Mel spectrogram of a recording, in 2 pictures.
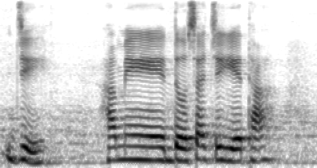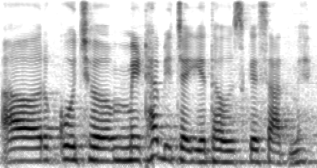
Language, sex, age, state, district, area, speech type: Hindi, female, 60+, Madhya Pradesh, Balaghat, rural, spontaneous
